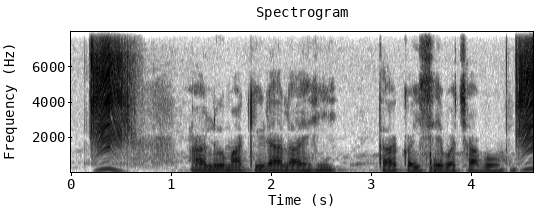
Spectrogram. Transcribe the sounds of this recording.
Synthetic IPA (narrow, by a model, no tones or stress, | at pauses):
aːlumãkiɽalaɦit̪əkəɪsebət͡ʃaːbo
